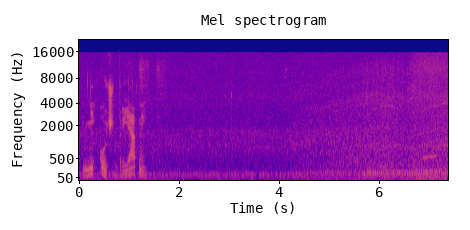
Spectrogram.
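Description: A bus engine idles with a low hum and grows louder as the bus pulls away.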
